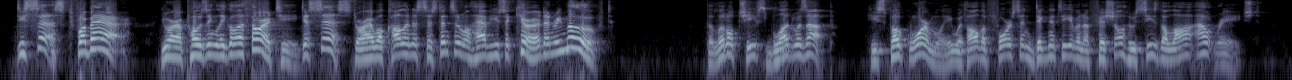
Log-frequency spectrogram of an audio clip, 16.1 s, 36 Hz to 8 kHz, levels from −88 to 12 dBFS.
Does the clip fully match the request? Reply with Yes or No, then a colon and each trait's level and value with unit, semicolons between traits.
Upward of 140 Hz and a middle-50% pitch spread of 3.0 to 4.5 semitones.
No: medium, 185 Hz; average, 5.2 semitones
